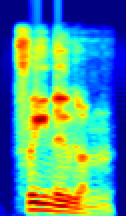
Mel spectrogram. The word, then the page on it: fraenulum: British English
